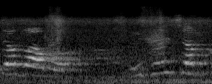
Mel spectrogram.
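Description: A young child's high-pitched voice calling out without clear words, in two short bursts: one at the start and one near the end.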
